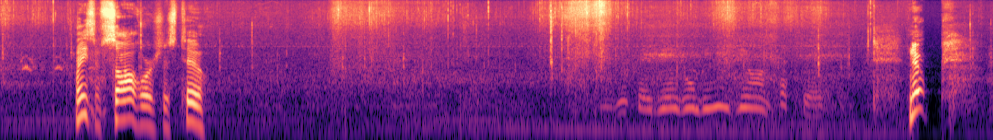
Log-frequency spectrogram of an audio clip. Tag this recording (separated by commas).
Speech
